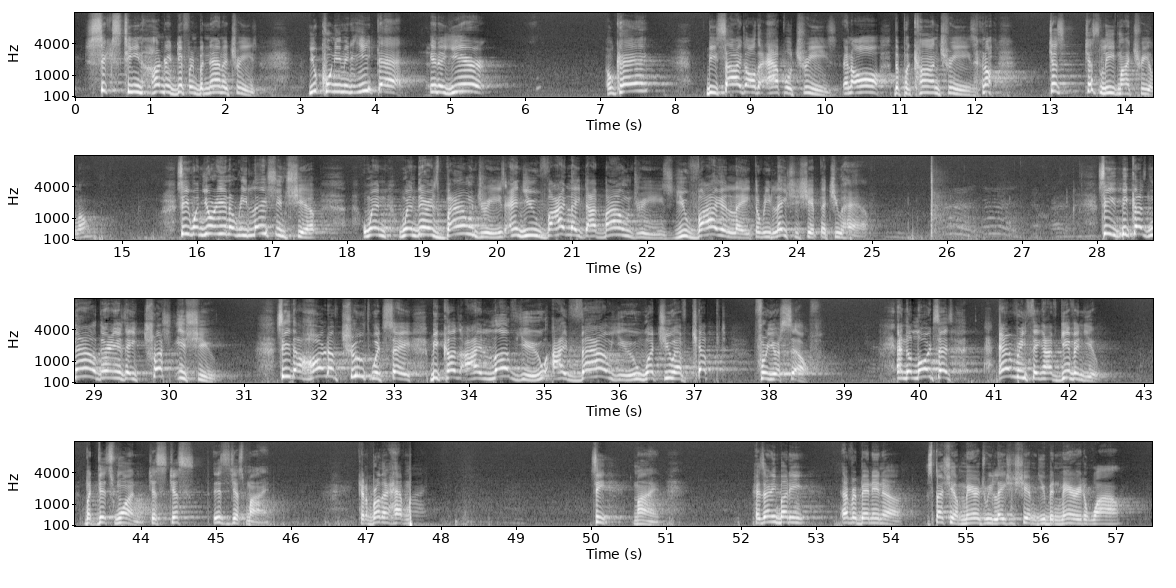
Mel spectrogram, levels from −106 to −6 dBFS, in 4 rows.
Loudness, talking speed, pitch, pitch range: -17 LUFS, 125 wpm, 255 Hz, 200-310 Hz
